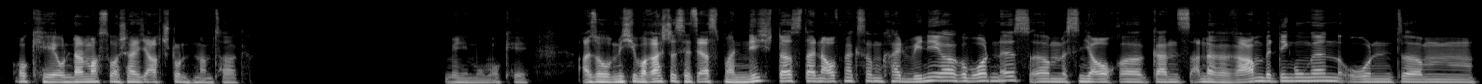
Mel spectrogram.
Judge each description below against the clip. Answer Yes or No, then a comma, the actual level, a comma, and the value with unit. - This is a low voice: Yes, low, 125 Hz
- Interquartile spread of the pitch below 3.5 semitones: No, average, 4.2 semitones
